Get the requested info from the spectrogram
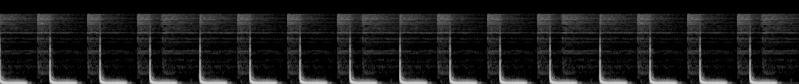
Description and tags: SINCOPA MEDIA
ritmo realizado en reason
claves, drum, reason, sincopa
